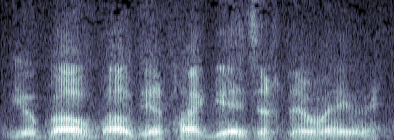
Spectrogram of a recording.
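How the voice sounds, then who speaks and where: A man telling a story casually, in a halting way, often repeating words. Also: mid-range voice, sing-song, creaky, a little hiss or hum, poor audio.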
